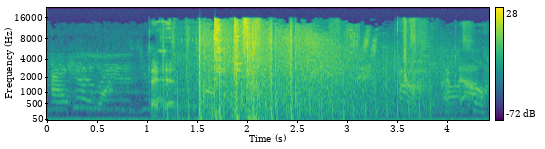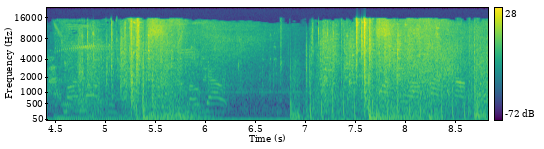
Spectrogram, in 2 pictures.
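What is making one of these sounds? Rapid gunfire rattles loudly from a rifle.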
